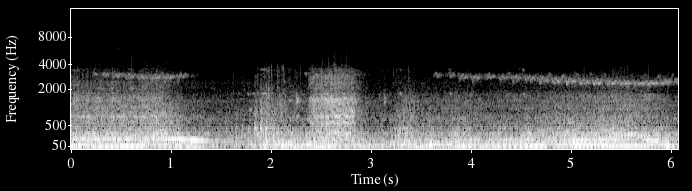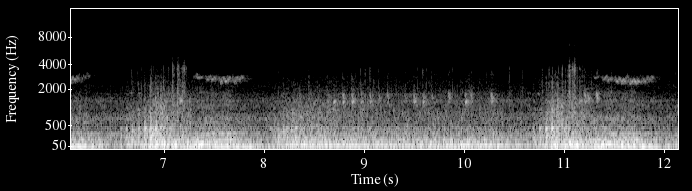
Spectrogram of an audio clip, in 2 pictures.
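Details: Suzuki Mehran hard start: rough engine blipped hard again and again, revs surging and dropping every few seconds as it struggles to keep running and stalls repeatedly. Engine stalling, needs revving to keep running.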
